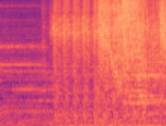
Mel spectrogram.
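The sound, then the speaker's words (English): A gunshot blast as Hobbs shoots off RoboCop's gun hand and sparks fly, a sudden loud burst that swells into a sustained, roaring, crackling wash. “Hobbs shoots off RoboCop's gun hand. Sparks fly from the severed limb.”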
